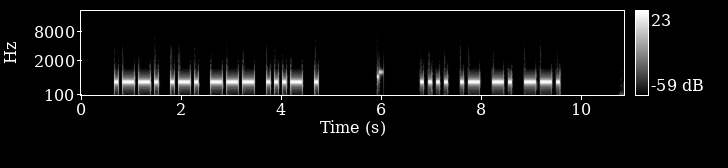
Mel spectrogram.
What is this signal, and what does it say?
Morse code, heard as a keyed tone, about 15 wpm, 700 Hz. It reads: PROVE HANG
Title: Sentences from Top 1600 Words - New Word Drill Alt - 15wpm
